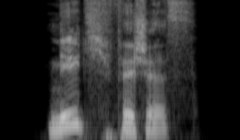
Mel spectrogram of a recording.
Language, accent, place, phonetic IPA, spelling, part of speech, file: German, Germany, Berlin, [ˈmɪlçˌfɪʃəs], Milchfisches, noun, De-Milchfisches.ogg
- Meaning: genitive singular of Milchfisch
